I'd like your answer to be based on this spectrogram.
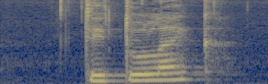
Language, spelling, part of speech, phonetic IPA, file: Czech, titulek, noun, [ˈtɪtulɛk], Cs-titulek.ogg
- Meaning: 1. subtitle, caption (textual versions of the dialog in films) 2. caption (heading or title)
